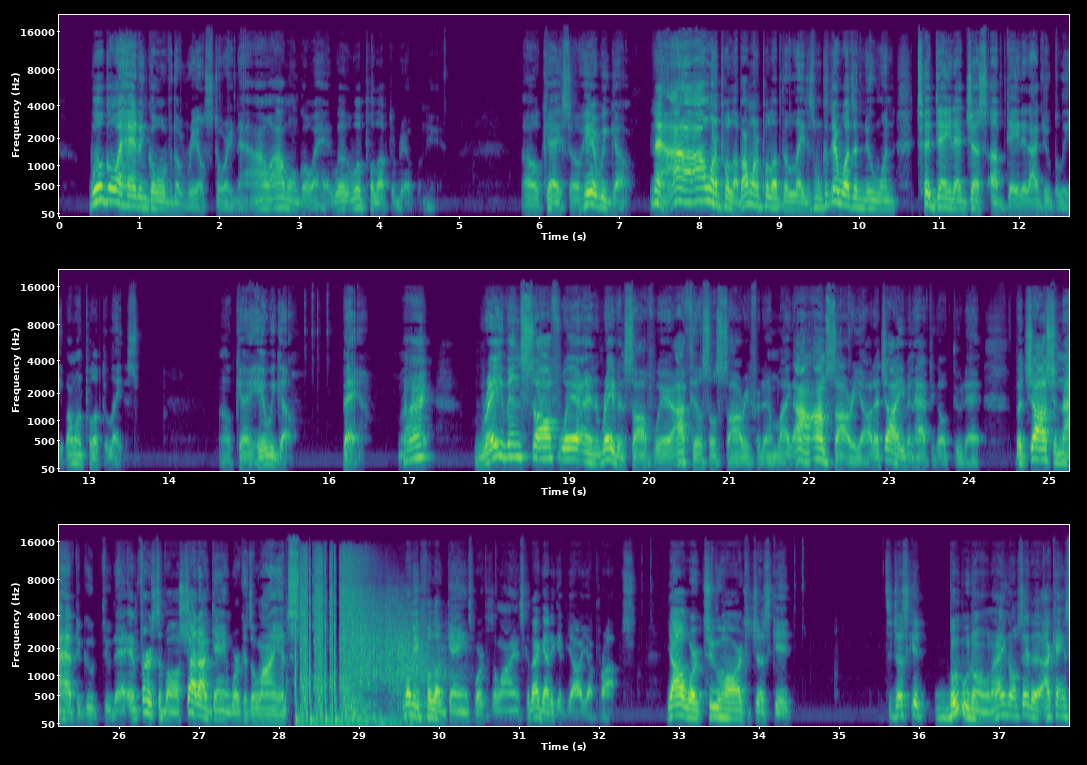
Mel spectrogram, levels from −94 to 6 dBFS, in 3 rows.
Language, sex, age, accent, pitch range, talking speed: English, male, 30-49, American, 110-180 Hz, 235 wpm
